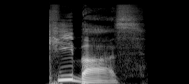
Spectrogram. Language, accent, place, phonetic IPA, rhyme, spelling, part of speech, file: German, Germany, Berlin, [ˈkiːbas], -iːbas, Kibas, noun, De-Kibas.ogg
- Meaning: plural of Kiba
